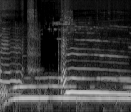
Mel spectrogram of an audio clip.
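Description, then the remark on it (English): A man howls like a wolf, loud and close, with a brief wavering opening cry followed by a second howl that swoops upward and holds a long, steady tone. “So let me tell you about this beautiful howling man right next to me.”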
